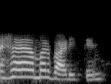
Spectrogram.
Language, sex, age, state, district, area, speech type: Bengali, female, 18-30, West Bengal, Bankura, urban, conversation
